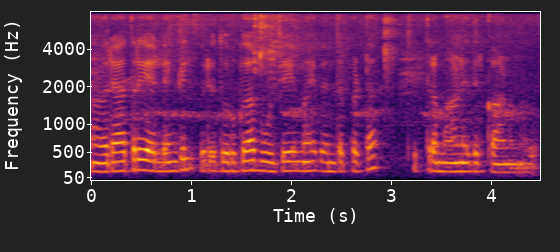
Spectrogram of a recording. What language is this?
Malayalam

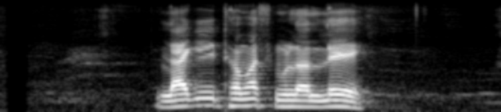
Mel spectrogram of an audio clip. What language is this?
Nepali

